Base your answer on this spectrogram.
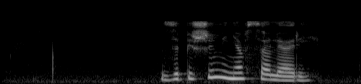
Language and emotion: Russian, neutral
